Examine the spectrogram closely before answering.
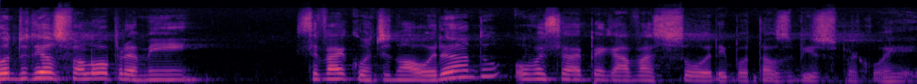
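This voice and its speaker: This woman has a medium pitch, ordinary pitch variation and a dark, mellow tone. She talks at a moderate pace with big swings in loudness. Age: 70s. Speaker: pastor. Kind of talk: sermon. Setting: church. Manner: animated.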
